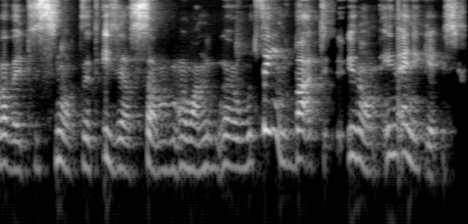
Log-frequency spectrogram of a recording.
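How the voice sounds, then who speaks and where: A woman speaks with a Russian accent at a moderate pace. Her medium-pitched voice has a dark, mellow tone and ordinary pitch variation. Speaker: conference audience member. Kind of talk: conference discussion remark. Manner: halting.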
